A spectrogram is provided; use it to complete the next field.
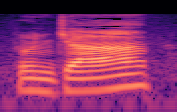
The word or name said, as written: runyzhyab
